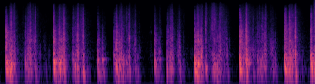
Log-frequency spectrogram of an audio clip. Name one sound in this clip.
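Quick scrambling thuds sound in bursts as a figure climbs.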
